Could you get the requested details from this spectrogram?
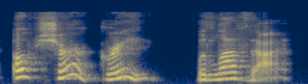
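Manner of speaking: bright, high, eager yes; sing-song happy acceptance of help. Retold or imitated. Acting out accepting offered help.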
